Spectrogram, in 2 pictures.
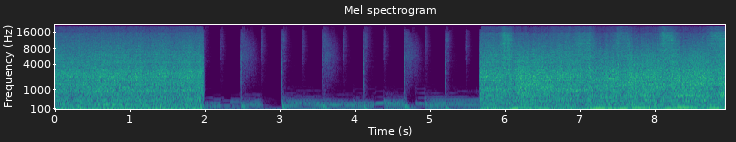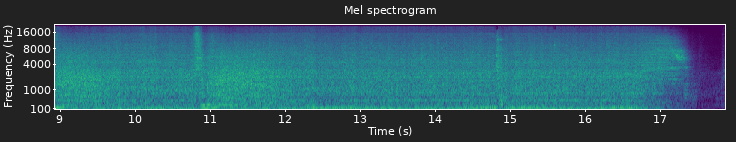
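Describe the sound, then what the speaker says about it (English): Porsche 928 engine with a suspected misfire cranks with a few short bursts, then catches and runs loudly, revving repeatedly with a steady mid-range drone before cutting off at the end; no talking. "I revved the engine up and there were no pops, no bangs, no smoke coming out the back"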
